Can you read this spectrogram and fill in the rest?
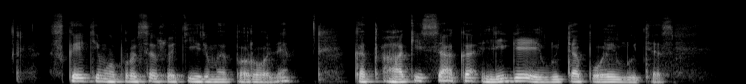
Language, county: Lithuanian, Kaunas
